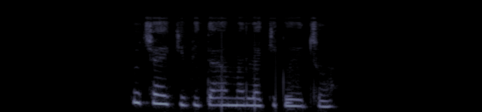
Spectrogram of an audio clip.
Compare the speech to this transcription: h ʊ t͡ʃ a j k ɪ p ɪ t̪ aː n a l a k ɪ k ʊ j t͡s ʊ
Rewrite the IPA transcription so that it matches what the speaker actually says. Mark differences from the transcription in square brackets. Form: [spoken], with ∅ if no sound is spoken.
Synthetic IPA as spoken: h ʊ t͡ʃ a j k ɪ p ɪ t̪ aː [m] a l a k ɪ k ʊ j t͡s ʊ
